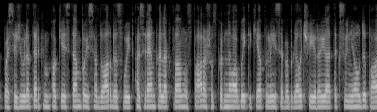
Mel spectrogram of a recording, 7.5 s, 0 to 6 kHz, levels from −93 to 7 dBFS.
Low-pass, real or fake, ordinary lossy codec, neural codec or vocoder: 5.4 kHz; fake; AAC, 48 kbps; codec, 24 kHz, 0.9 kbps, WavTokenizer, medium speech release version 2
